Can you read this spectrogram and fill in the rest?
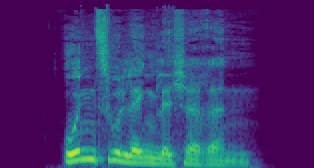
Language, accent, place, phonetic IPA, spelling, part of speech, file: German, Germany, Berlin, [ˈʊnt͡suˌlɛŋlɪçəʁən], unzulänglicheren, adjective, De-unzulänglicheren.ogg
- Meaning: inflection of unzulänglich: 1. strong genitive masculine/neuter singular comparative degree 2. weak/mixed genitive/dative all-gender singular comparative degree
